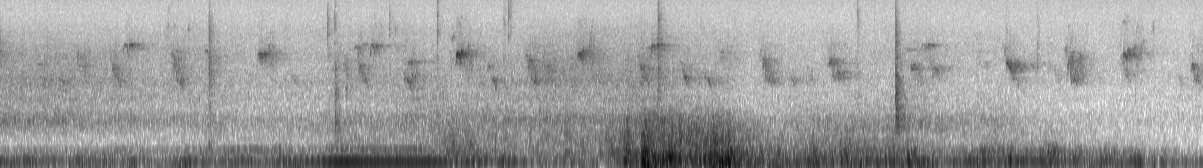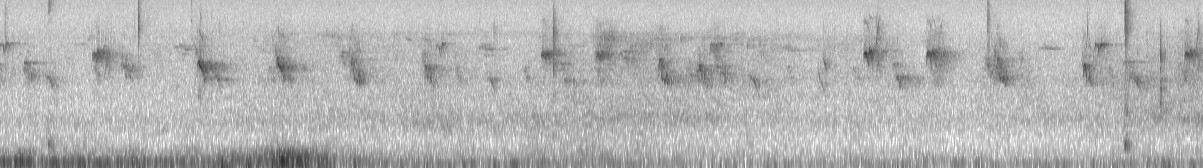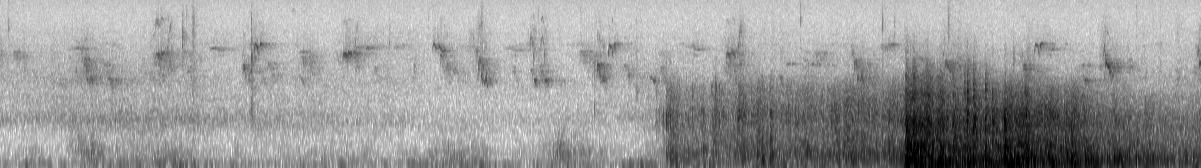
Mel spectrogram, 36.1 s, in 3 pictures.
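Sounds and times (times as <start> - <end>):
thunder: 3.4 - 11.8, 30.6 - 36.0.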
